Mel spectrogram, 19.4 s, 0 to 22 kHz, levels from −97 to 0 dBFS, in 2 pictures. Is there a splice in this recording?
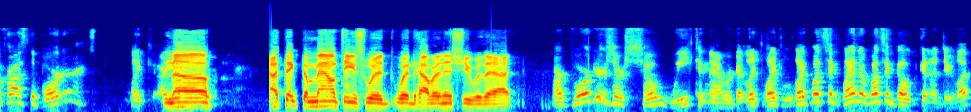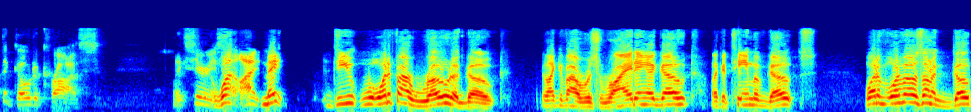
yes; 1 cut; at 2.6 s

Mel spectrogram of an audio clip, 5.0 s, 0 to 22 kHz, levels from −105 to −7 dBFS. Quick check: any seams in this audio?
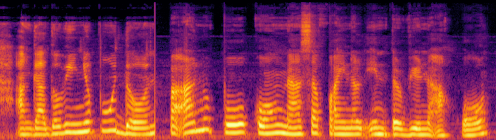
yes; 1 cut; at 1.6 s

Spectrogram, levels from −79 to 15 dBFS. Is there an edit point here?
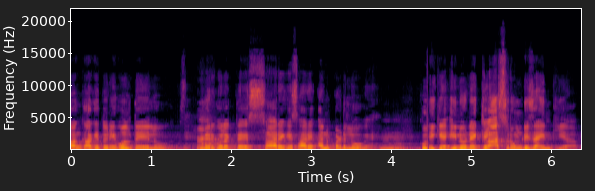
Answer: yes; 2 cuts; at 1.3 s, 4.5 s

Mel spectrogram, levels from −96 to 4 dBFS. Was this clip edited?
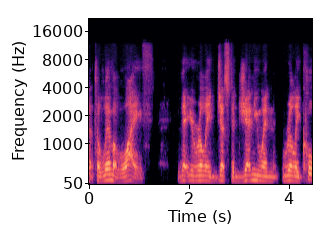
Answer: no; 0 cuts

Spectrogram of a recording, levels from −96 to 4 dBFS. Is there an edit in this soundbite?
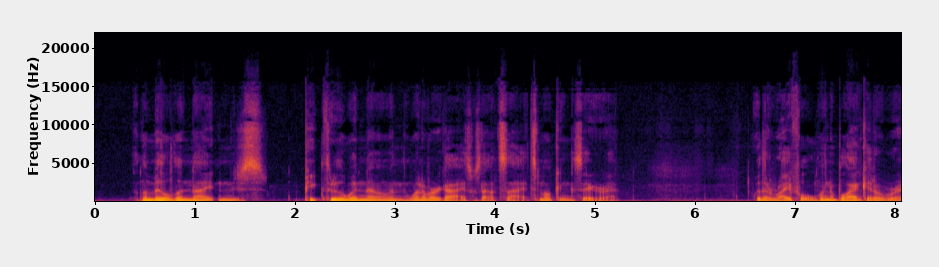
no; 0 cuts

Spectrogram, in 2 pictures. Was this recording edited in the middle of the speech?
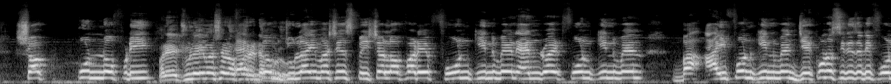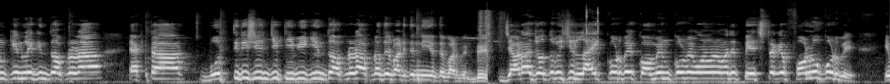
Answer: yes; 1 cut; at 13.8 s

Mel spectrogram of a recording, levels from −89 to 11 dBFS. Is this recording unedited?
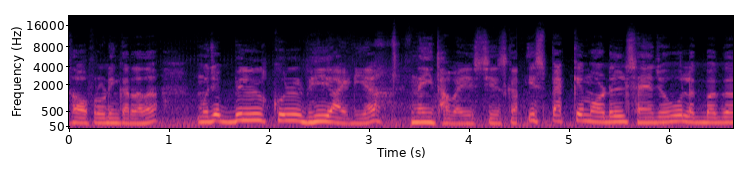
no; 1 cut; at 4.5 s

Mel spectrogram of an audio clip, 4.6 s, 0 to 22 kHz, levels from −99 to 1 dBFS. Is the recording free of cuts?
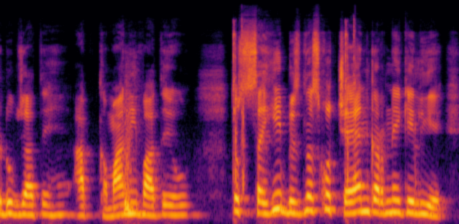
yes; 0 cuts

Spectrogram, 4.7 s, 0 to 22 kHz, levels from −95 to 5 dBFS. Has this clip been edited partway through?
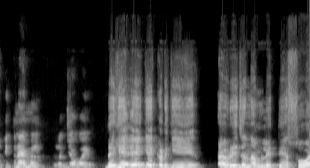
no; 0 cuts

